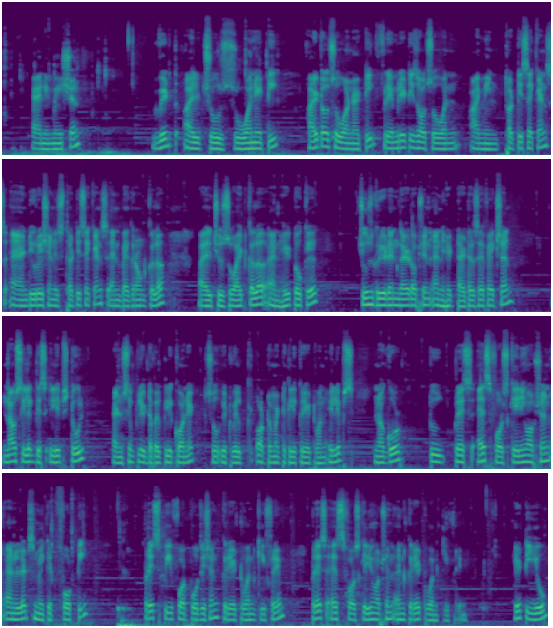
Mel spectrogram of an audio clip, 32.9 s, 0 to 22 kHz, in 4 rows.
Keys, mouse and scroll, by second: 0.0-2.0 typing, 3.0 click, 12.2 click, 23.5 s, 24.6 click, 25.7 Return, 27.0 p, 28.1 click, 29.3 s, 30.6 click, 31.8 u.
